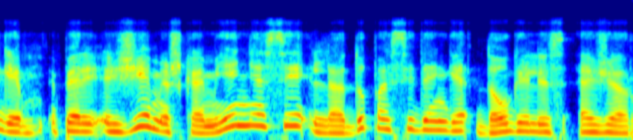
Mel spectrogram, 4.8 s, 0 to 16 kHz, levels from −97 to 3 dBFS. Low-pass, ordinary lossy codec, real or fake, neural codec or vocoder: 7.2 kHz; Opus, 32 kbps; real; none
